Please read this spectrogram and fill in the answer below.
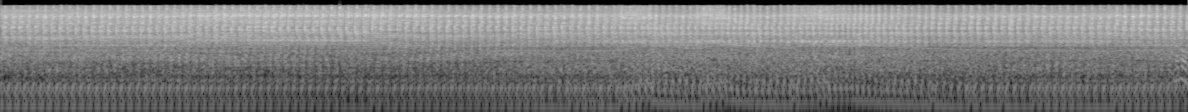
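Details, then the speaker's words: Rescued VW bus engine after valve adjustment: rough, uneven idle with a loud steady tapping and popping back through the carb, judged a burnt valve from the earlier tight valves; compression test planned. "better still tapping loud juding by the way that's popping through the carb has a burnt valve you can hear it kind of kicking in though"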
